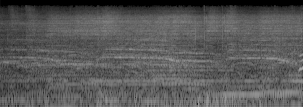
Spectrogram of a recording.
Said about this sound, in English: When I lift my voice and shout, something happens, hallelujah. Come on, shout to God with a voice of triumph. Come on, give your shouts.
